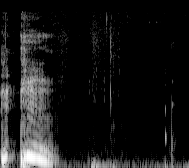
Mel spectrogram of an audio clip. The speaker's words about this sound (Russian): Я откашляю все-таки, да.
